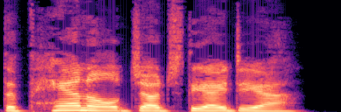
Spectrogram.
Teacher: Another trap is judged. The base ends with the voiced J sound, written with DG. Because that sound vibrates, judged takes the D ending.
